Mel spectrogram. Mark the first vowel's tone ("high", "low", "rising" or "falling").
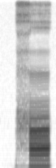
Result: high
